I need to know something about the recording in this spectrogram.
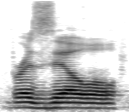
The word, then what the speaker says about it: Brazil: na garganta tudo World o nome do seu belo país a gente vai dizer nós nativos dizemos como brzil Brazil eu creio que essa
